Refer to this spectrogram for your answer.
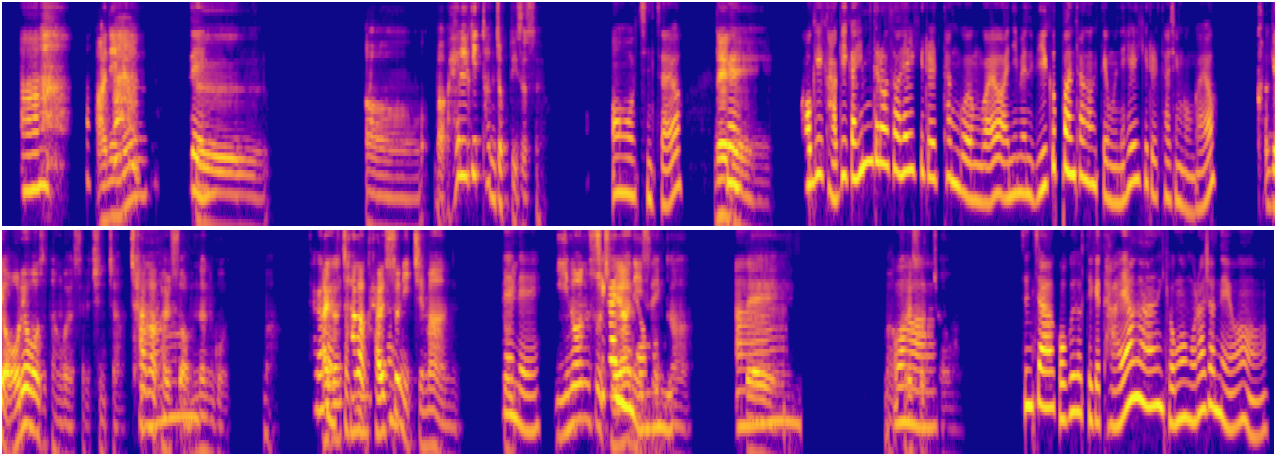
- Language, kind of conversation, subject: Korean, podcast, 여행이 당신의 삶을 바꾼 적이 있나요?
- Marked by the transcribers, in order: laughing while speaking: "아"; other background noise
